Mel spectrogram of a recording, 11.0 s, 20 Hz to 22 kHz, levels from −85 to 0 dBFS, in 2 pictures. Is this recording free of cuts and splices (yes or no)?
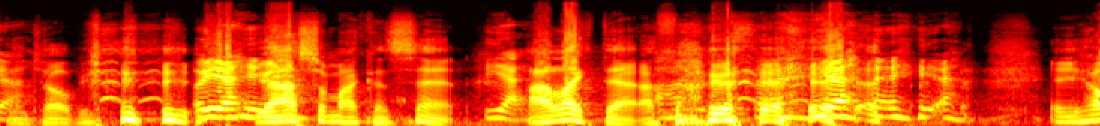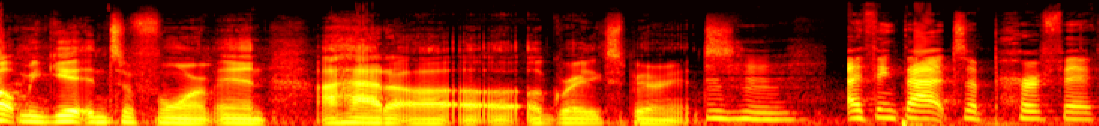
no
